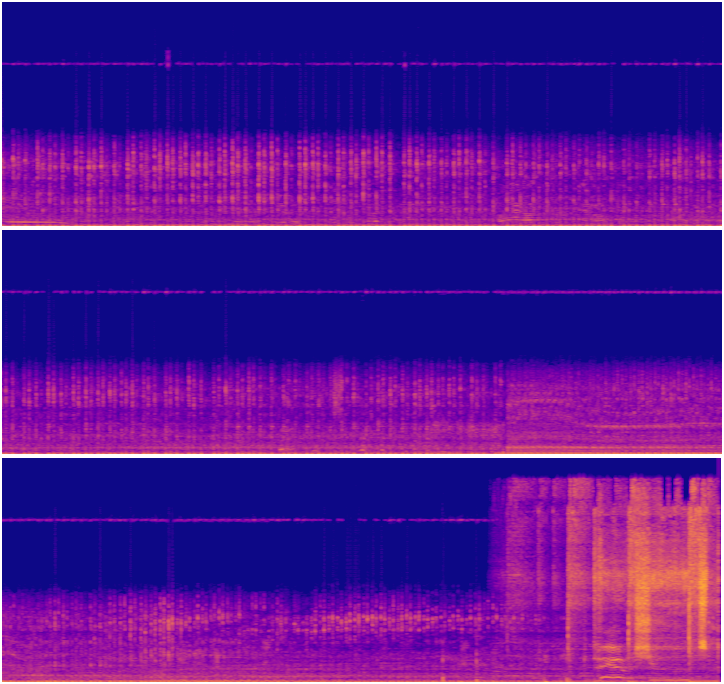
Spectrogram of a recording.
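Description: An Indian motorcycle engine idles at a riders' festival before setting off, a loud, close, steady throbbing rumble that holds for the whole stretch, with a slight shift in tone midway and no speech.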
